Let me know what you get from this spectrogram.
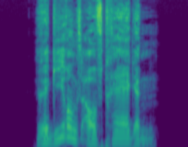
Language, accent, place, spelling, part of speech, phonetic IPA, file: German, Germany, Berlin, Regierungsaufträgen, noun, [ʁeˈɡiːʁʊŋsˌʔaʊ̯ftʁɛːɡn̩], De-Regierungsaufträgen.ogg
- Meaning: dative plural of Regierungsauftrag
